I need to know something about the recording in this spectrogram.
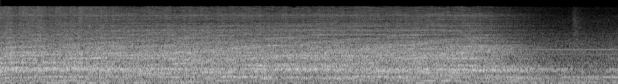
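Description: A machine motor whirs steadily.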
